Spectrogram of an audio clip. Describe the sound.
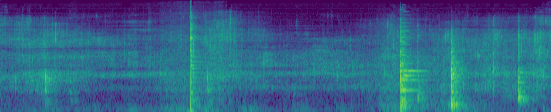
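Food browns in a frying pan with a soft, steady sizzle, broken by a few sharp clinks and scrapes from stirring.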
